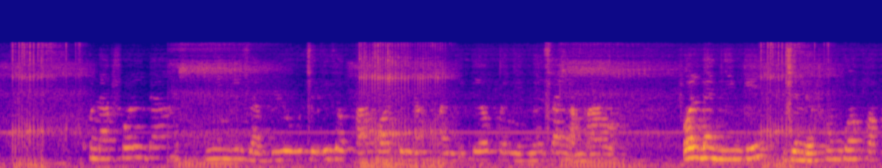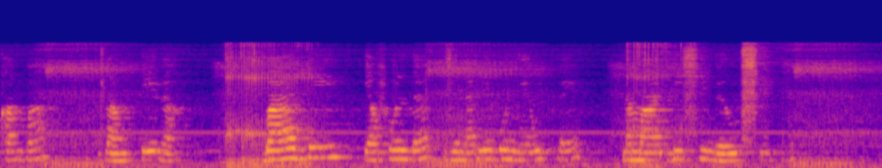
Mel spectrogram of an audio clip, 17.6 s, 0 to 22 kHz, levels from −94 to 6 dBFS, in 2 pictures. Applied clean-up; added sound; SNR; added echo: none; Breathing; 11 dB; reverberation time 1.0 s.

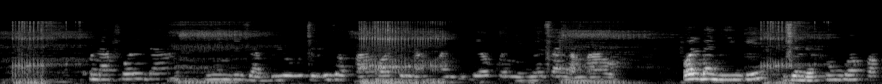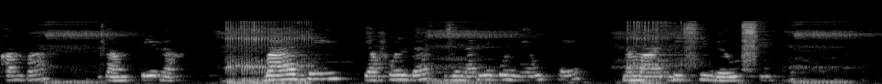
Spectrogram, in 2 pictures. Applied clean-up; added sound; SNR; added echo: classical method WPE with log-MMSE.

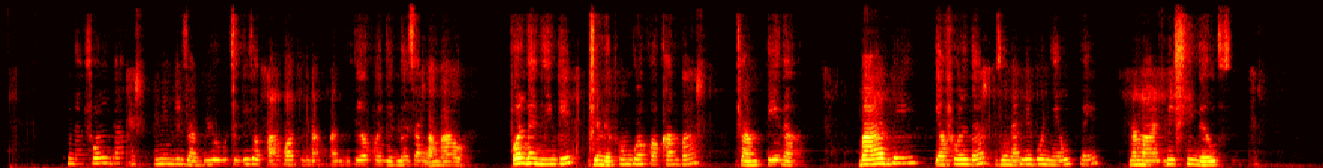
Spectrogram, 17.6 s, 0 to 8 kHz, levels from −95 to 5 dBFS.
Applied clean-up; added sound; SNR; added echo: neural mask model DeepFilterNet 3.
